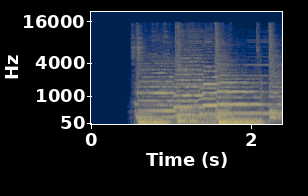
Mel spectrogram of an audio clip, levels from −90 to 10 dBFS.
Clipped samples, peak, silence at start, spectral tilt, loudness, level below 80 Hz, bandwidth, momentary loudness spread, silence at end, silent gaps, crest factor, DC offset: under 0.1%; -6 dBFS; 0.5 s; -6 dB/octave; -21 LUFS; -26 dBFS; 16 kHz; 8 LU; 0 s; none; 14 dB; under 0.1%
